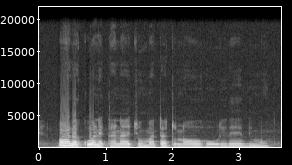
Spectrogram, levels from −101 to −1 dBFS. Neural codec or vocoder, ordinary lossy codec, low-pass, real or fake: none; none; 19.8 kHz; real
